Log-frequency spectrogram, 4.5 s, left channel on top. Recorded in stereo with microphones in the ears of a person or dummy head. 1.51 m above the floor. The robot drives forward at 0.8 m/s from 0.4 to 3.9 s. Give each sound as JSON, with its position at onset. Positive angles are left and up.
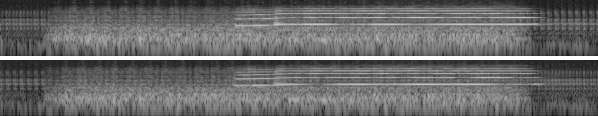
{"t": 1.7, "sound": "a trumpet", "side_deg": 15, "distance_m": 2.0}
